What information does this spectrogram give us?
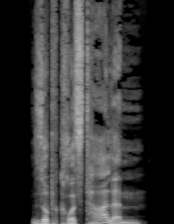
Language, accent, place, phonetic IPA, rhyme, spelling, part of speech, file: German, Germany, Berlin, [zʊpkʁʊsˈtaːləm], -aːləm, subkrustalem, adjective, De-subkrustalem.ogg
- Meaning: strong dative masculine/neuter singular of subkrustal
